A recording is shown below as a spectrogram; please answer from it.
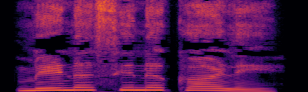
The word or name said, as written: ಮೆಣಸಿನಕಾಳೆ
